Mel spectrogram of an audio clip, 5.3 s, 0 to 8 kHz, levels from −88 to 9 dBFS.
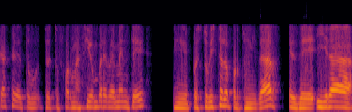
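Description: Throughout, tandem speech coding is audible. The speech was coded twice in a row, which fits G.726 coders, leaving nothing above 3.9 kHz. It sounds rough and noisy.

From 0.14 to 5.24 s, automatic gain rises. The gain control slowly lifts the level by about 11 dB. Voice and background swell together.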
